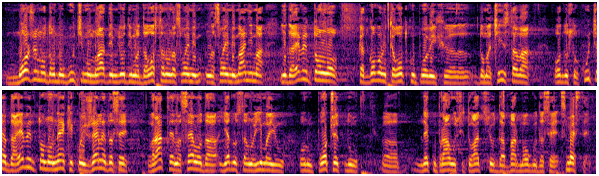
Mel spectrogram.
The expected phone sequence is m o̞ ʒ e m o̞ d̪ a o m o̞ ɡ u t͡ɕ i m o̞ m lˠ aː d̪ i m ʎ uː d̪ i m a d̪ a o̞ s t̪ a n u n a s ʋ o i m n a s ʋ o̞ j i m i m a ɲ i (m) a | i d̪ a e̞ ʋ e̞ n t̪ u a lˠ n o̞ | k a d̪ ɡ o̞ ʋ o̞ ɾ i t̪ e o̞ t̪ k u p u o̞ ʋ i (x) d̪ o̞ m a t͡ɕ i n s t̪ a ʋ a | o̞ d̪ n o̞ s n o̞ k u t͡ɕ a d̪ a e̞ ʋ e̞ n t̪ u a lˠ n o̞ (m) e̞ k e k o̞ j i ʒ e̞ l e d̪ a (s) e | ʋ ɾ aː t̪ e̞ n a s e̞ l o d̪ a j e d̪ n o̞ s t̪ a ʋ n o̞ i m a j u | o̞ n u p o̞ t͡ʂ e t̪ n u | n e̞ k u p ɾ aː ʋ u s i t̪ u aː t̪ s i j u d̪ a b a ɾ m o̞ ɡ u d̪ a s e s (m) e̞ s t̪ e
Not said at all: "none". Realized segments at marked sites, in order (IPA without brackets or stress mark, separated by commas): m, x, n, s, m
